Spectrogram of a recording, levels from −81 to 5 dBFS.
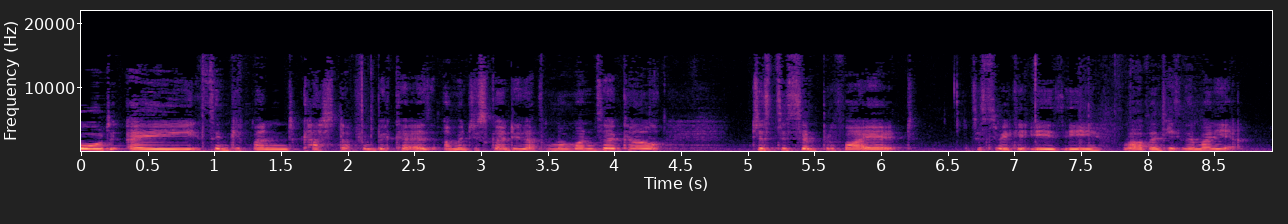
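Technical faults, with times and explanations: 8.12 to 8.19 s, corrupt frame decoded: bits inside the compressed stream were flipped, and the decoder played the damaged data instead of concealing it. For roughly two consecutive frames it applied wrong gains and misread spectral codes, so energy landed at frequencies that do not belong to the sound. The result is a brief glitch of about 70 ms near the end of the clip, with the error peaking at about -25 dBFS.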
